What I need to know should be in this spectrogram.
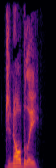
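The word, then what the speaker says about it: Ginóbili: How did I say that? Ginobili. – Ginobili.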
